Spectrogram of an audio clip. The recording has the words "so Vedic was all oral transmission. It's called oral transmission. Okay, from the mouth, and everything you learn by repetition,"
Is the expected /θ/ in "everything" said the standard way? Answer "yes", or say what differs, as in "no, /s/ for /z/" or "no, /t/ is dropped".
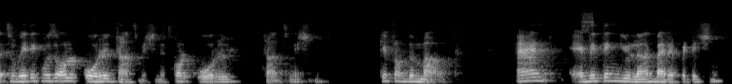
no, /t/ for /θ/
